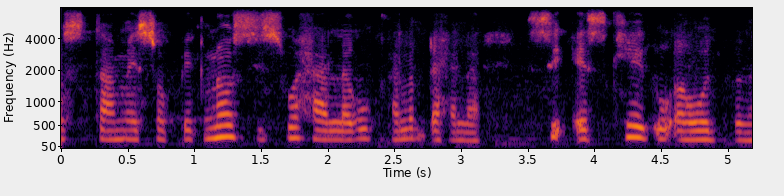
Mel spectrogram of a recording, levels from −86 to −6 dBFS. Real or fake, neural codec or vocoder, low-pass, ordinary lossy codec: fake; vocoder, 44.1 kHz, 128 mel bands, Pupu-Vocoder; 7.2 kHz; Opus, 32 kbps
